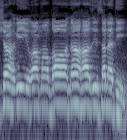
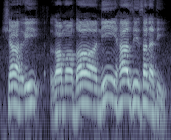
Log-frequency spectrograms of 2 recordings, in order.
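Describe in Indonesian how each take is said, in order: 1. Ramadan berakhir dengan vokal a. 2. Ramadan berakhir dengan vokal i. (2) "Sebab dia mudhaf dengan mudhaf ilaih... dia mengambil kasrah"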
